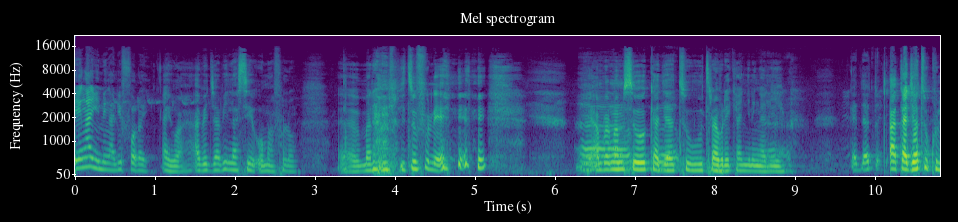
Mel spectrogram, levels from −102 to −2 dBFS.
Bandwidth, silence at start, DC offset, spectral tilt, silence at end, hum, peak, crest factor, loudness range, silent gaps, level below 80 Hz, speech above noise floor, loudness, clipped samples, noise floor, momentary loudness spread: 16 kHz; 0 s; under 0.1%; -5 dB/octave; 0 s; none; -6 dBFS; 20 dB; 8 LU; none; -68 dBFS; 34 dB; -26 LUFS; under 0.1%; -60 dBFS; 18 LU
